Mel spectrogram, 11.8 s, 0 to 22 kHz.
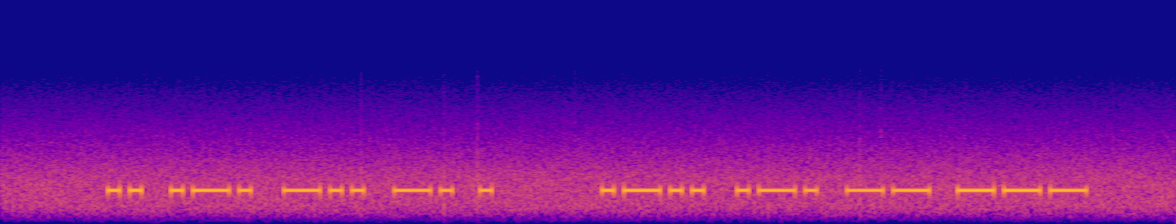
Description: Morse code (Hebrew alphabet), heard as a keyed tone, hand-sent with a paddle, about 11 wpm, 490 Hz, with radio static. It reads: ירדנו לרמה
